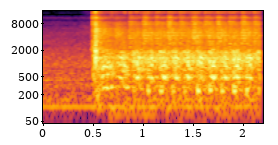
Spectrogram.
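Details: 1984 Ford Mustang SVO, turbo four-cylinder, 5-speed manual: starter cranks in a quick, even rhythm without firing; the problem came down to fueling, and bad old gas was drained and replaced.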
